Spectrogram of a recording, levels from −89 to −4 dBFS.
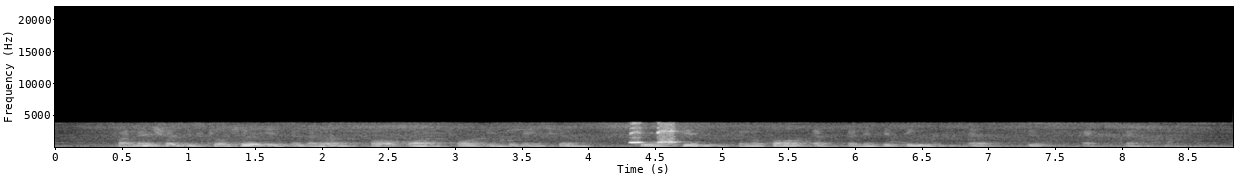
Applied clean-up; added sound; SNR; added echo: none; Hiss / Alarm / Train; -1 dB; reverberation time 0.3 s.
